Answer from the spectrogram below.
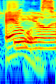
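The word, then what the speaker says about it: West Allis: Alice.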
